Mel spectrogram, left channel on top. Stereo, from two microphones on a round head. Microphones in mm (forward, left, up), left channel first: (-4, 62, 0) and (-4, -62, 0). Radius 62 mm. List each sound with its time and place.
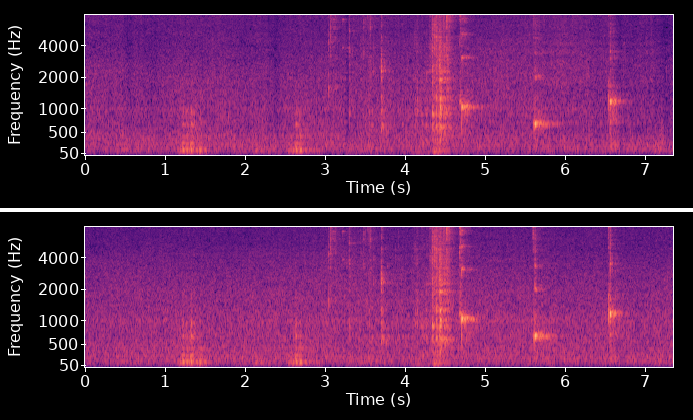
1.1 s a crack: 35° right (ahead or behind), 0.8 m
3.0 s keys jangling: 5° right (ahead or behind), 0.8 m
4.7 s ticking: 45° right (ahead or behind), 1.2 m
